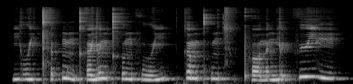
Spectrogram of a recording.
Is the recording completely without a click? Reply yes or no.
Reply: yes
